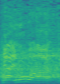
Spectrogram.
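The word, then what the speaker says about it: Pouha: Wearing a tie and pronouncing Bouha in the same day. That's a little misleading because it starts with a P, but it more sounds like a B.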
